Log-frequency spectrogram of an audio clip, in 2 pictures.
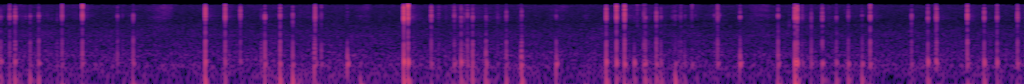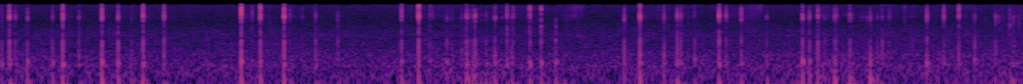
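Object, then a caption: Faux leather handbag. Long nails scratch and tap the croc-embossed surface near the zipper of a small, hollow, white faux leather handbag. The result is a dense stream of short, dry clicks and taps layered over a soft, low scratching rustle, with a few sharper taps standing out.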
